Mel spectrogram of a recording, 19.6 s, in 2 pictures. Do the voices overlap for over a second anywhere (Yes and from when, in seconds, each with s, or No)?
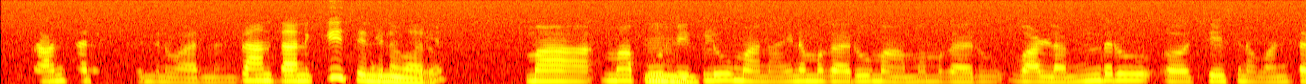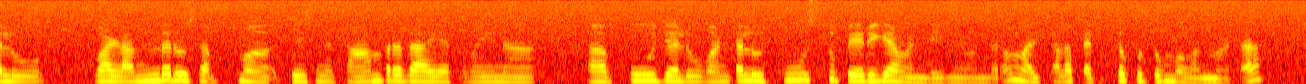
No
